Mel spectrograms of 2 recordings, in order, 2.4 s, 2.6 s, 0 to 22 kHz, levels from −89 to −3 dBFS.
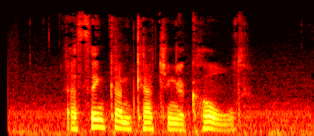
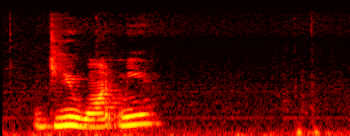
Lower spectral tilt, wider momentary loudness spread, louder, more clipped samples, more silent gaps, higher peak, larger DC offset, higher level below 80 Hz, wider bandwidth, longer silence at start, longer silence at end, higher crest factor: about the same, -6.5 dB/octave vs -6 dB/octave; about the same, 22 LU vs 23 LU; first, -23 LUFS vs -30 LUFS; neither; neither; first, -6 dBFS vs -16 dBFS; neither; first, -48 dBFS vs -56 dBFS; about the same, 16 kHz vs 16 kHz; second, 0.05 s vs 0.25 s; second, 0 s vs 0.2 s; about the same, 18 dB vs 16 dB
